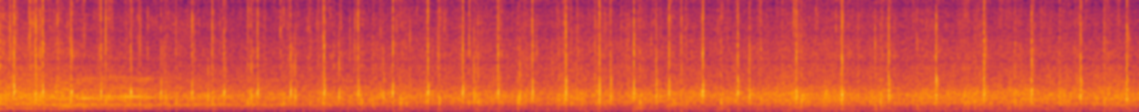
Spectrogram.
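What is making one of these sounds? A large stadium crowd chants loudly outdoors.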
